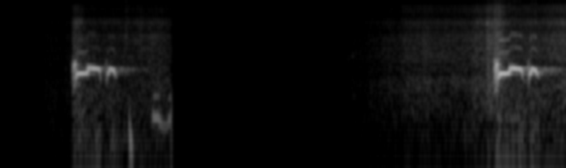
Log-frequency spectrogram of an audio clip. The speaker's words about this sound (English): But they have a beautiful call. They have such a beautiful call. It's soft. It's not like a, you know, a galah or a cockatoo. It's a cuckoo. So I'm going to play you one. This is a peaceful dove.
